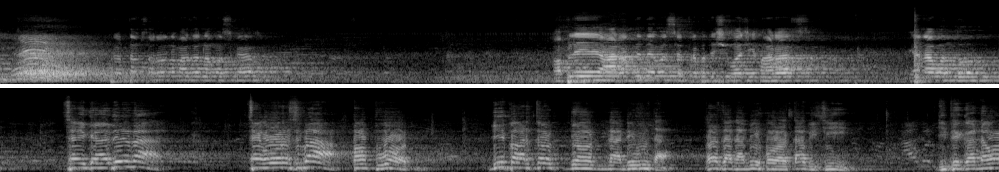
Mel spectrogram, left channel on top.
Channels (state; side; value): different; both; correlation 0.00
